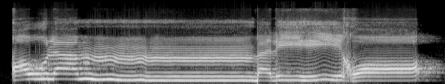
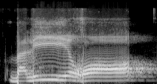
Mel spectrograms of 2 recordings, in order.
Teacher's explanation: کیونکہ مدہ ہے اس لیے یہاں پر ایک الف کی مقدار اس کو لمبا کیا جائے گا، بلیغا، غین حروف مستعلیہ میں سے ہے تو پر پڑھا جائے گا، ٹھیک ہے۔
